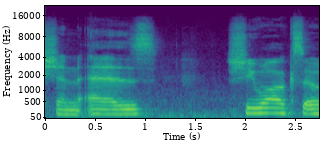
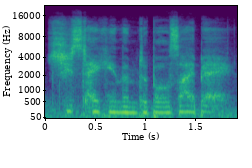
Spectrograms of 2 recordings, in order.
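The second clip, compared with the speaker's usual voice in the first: hushed reveal; 4 semitones higher than usual. Acted. Hushed reveal of where they went.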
